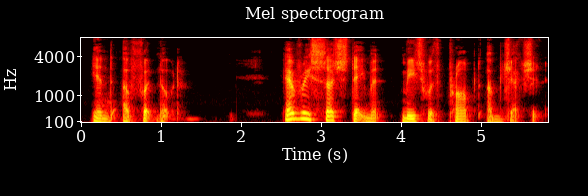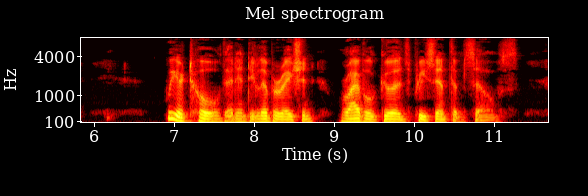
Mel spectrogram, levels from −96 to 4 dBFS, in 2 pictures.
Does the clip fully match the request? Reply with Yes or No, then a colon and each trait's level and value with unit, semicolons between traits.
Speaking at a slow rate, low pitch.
Yes: slow, 85 wpm; low, 100 Hz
